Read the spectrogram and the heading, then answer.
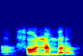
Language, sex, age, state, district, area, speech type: Malayalam, male, 30-45, Kerala, Palakkad, rural, conversation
